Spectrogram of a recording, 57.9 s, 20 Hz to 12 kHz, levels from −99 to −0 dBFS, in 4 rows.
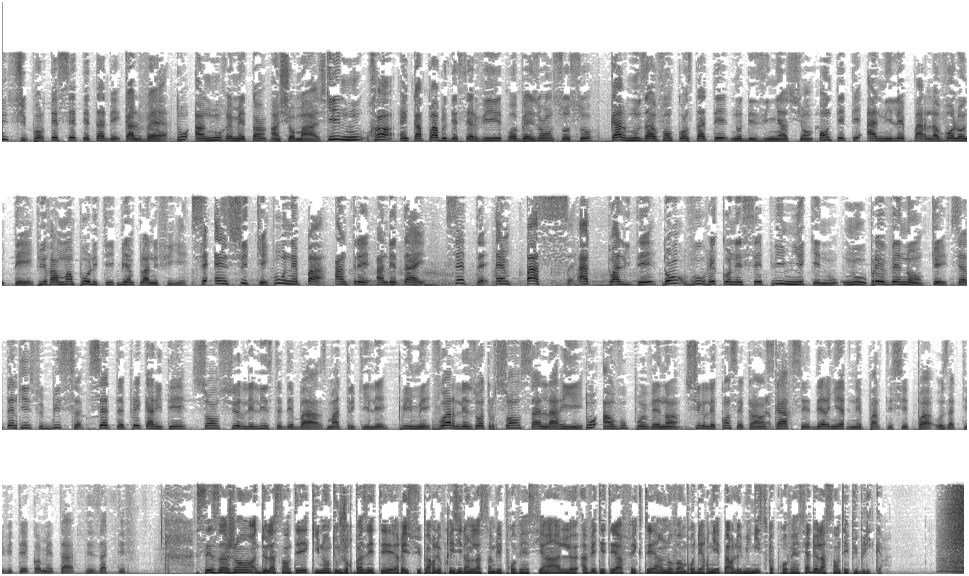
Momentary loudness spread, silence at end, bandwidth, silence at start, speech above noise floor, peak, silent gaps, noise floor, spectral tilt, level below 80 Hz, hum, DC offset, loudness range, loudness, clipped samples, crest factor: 9 LU; 0 s; 8 kHz; 0 s; 32 dB; -2 dBFS; none; -49 dBFS; -5.5 dB/octave; -40 dBFS; none; under 0.1%; 5 LU; -18 LUFS; under 0.1%; 16 dB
